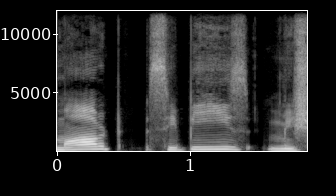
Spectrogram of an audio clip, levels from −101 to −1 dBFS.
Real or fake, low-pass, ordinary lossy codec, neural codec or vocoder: fake; none; none; codec, 24 kHz, 0.9 kbps, WavTokenizer, small release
